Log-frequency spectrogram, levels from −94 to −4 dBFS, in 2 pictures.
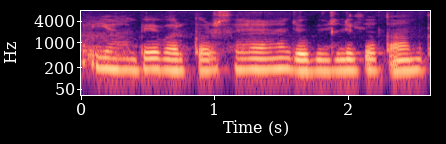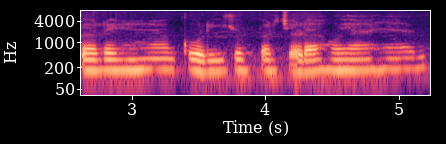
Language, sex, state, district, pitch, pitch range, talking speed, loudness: Hindi, female, Chhattisgarh, Raipur, 175 Hz, 170-180 Hz, 185 wpm, -18 LUFS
